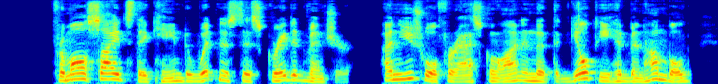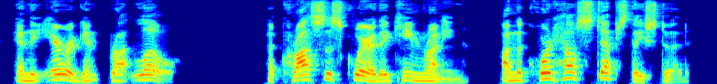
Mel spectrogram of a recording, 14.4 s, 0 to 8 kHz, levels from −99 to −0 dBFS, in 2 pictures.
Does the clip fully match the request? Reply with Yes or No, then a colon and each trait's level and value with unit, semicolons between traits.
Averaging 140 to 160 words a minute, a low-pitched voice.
Yes: average, 155 wpm; low, 130 Hz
